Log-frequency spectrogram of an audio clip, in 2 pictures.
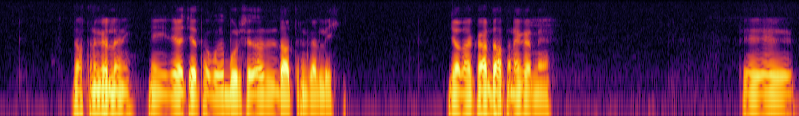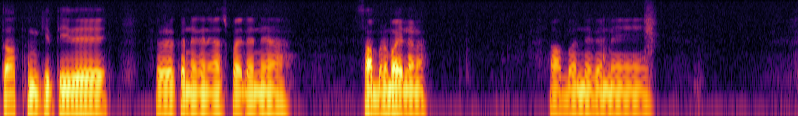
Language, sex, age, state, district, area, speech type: Dogri, male, 30-45, Jammu and Kashmir, Jammu, rural, spontaneous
